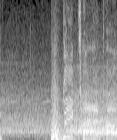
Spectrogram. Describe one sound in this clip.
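A wrestler slams down hard onto the ring mat with a heavy thud.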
